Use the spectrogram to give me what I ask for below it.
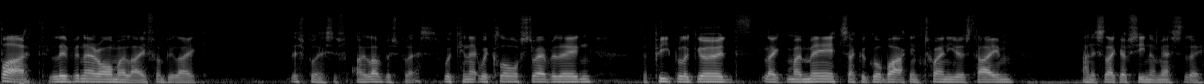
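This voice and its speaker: On a very clean recording with a silent background, a man with a Welsh accent speaks at a medium pitch and a fairly quick pace with monotone, flat intonation. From South Wales, Port Talbot. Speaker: fitness coach. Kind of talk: casual chat. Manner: slurred, lazy diction.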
